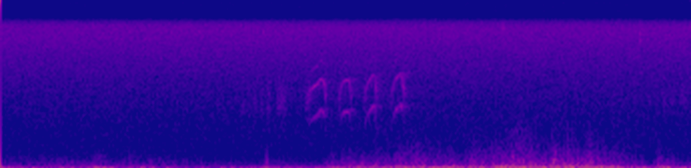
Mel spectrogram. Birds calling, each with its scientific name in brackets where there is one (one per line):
Band-rumped Storm-Petrel (Hydrobates castro)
